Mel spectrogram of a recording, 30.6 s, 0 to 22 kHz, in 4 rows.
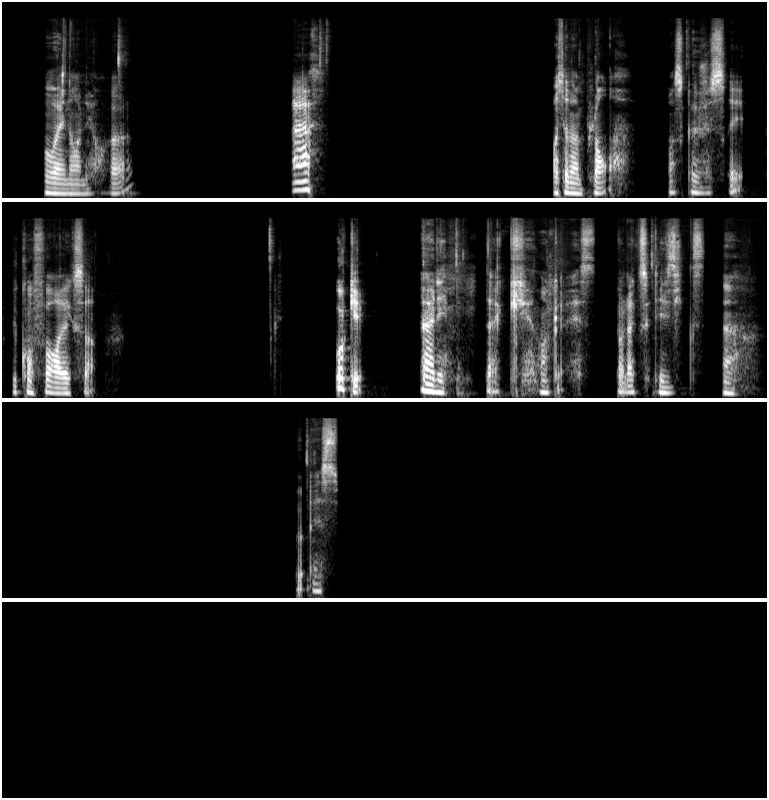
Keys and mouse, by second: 1.0 x, 3.0 Tab, 4.1 x, 5.6 shift+a, 11.6 Tab, 12.0 s, 18.1 s, 21.3-22.4 middle drag, 25.6 s, 27.8 middle click, 29.1 g.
